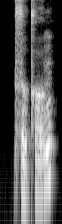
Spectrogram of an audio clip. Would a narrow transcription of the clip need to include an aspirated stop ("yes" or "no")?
yes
